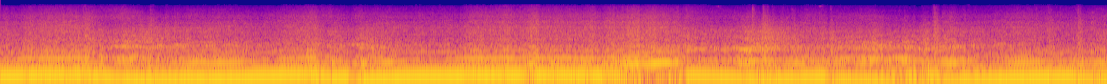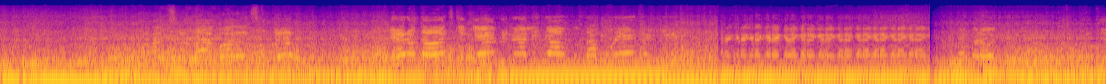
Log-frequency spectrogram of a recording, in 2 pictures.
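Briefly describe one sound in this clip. A car engine roars loudly, revving up and down over and over.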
